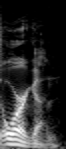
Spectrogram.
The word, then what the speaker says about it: Oregon: be here in Portland, Oregon," everyone will just boo, right? Because it's Oregon. Just think knife or a gun, right?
